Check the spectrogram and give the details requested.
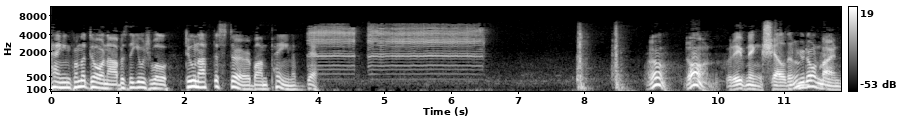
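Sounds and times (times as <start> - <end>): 
speech: 0.0 - 4.4, 9.0 - 11.8
apartment door buzzer: 3.9 - 6.6.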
